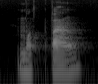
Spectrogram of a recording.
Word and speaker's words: mukbang: We were thinking about doing a mukbang. – Yeah. You said it correctly. Us Americans say mukbang. – Because mukbang. I think it's because, you know, in Korean it's mogo, mok, eat, pang. It's a room.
